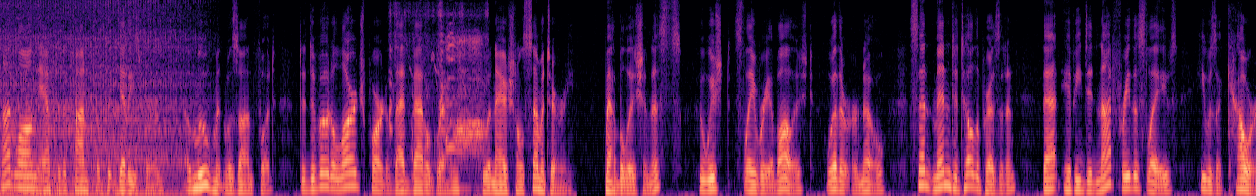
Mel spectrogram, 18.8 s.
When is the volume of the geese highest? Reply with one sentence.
The volume of the geese peaks at 7 seconds.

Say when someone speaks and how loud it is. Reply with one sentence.
You can hear the talking from 0.0 to 18.8 s, at a steady volume.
